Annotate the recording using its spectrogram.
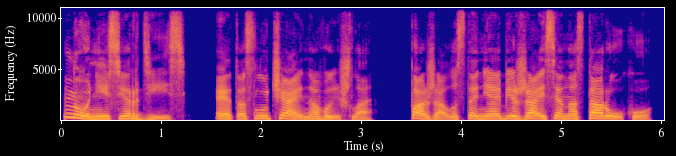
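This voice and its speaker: A cracked, wheezing old actress, half-deaf and muddled, as a woman reader puts her on. She fusses and pleads at a slowed, drawn-out pace. The recording is dry and close. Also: a little high, lively intonation, no room sound. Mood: pleading.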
